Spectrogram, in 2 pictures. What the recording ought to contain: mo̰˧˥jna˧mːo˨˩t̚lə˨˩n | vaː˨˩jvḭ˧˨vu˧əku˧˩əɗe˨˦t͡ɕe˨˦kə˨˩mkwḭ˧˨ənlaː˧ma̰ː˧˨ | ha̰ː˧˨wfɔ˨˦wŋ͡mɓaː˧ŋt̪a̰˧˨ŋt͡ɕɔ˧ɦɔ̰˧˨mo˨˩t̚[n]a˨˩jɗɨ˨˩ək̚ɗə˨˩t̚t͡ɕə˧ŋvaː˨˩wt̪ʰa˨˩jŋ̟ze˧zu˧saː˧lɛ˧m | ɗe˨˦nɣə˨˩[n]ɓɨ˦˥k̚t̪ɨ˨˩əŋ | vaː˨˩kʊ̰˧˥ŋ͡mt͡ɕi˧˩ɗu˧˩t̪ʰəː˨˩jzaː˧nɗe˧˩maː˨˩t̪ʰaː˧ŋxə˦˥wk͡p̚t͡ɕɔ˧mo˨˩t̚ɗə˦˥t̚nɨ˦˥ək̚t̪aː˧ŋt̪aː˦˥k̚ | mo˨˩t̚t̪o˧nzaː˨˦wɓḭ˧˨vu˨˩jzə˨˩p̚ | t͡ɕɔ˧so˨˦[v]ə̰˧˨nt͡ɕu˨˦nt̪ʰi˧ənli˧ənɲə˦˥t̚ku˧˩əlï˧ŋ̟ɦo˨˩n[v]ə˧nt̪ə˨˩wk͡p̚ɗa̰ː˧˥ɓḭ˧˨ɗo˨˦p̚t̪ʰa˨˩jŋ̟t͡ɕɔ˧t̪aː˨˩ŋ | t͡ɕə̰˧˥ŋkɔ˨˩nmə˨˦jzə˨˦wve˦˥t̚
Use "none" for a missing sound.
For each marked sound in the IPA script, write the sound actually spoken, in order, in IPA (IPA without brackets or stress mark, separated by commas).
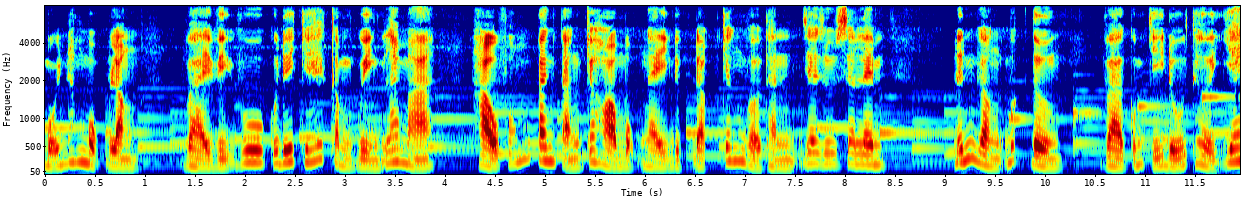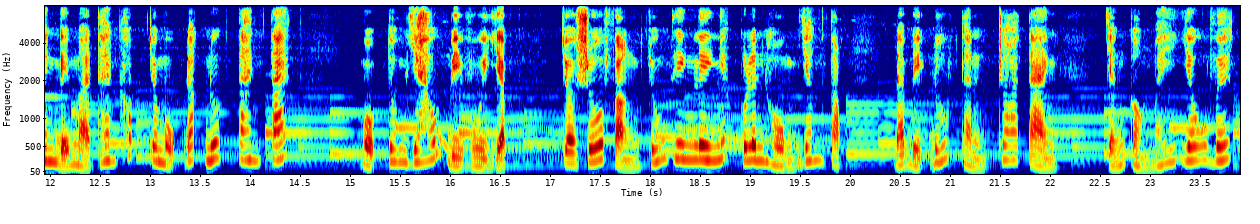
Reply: ŋ, n, f, z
